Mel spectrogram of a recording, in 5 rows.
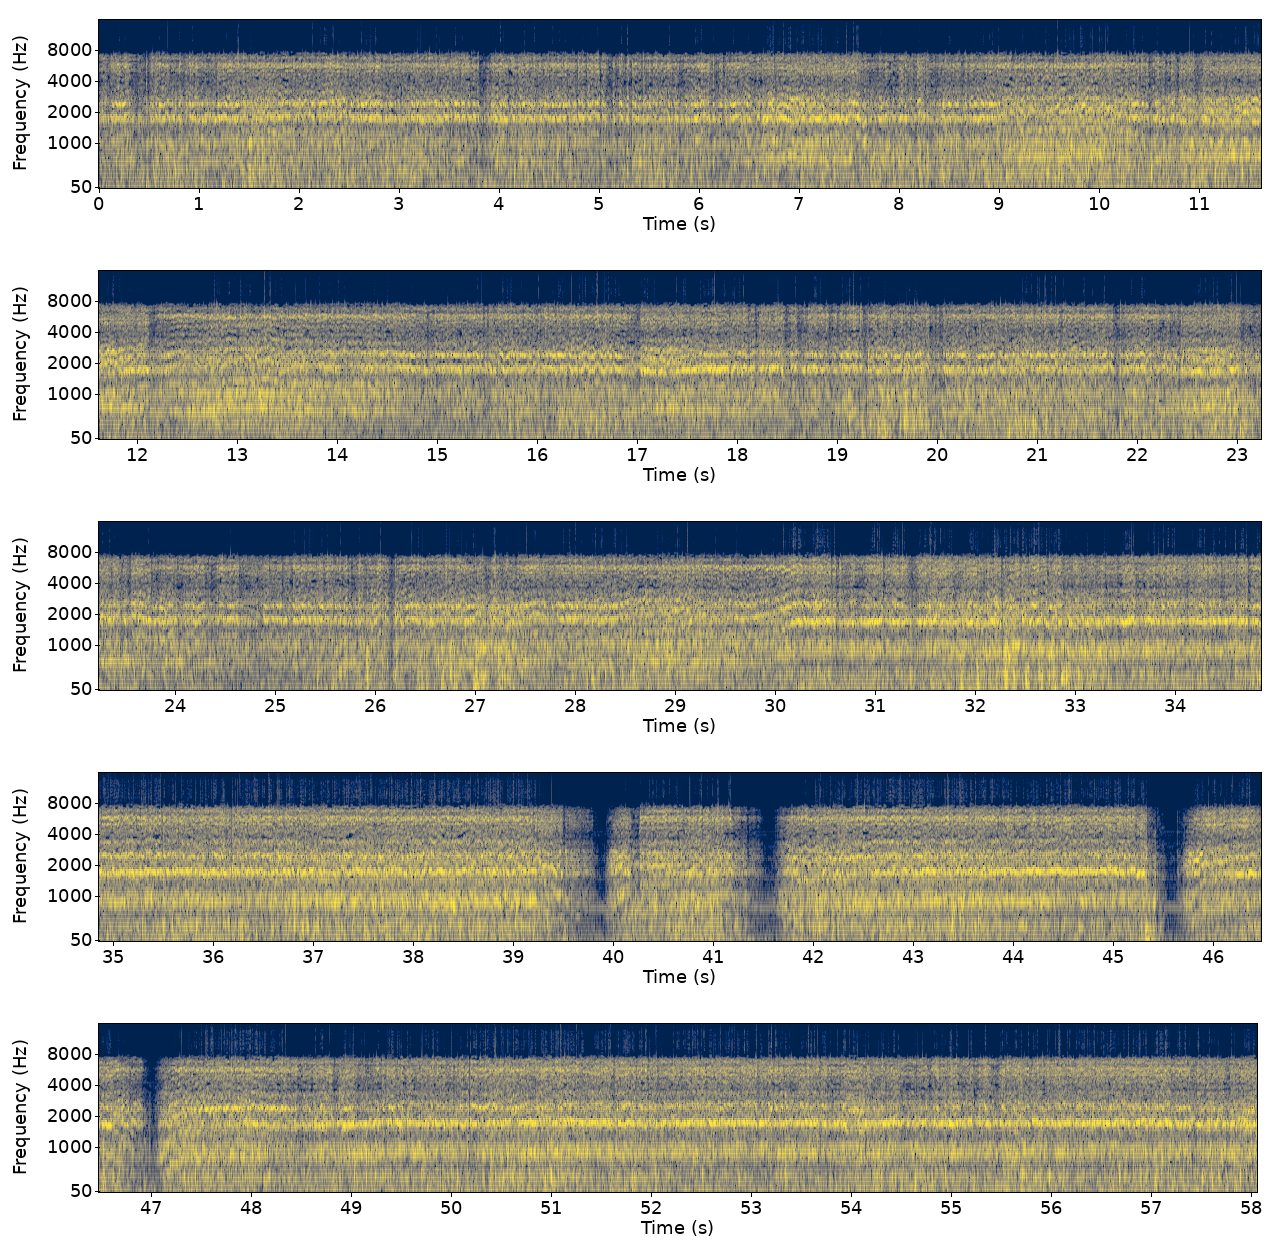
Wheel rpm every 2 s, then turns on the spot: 160, 160, 160, 160, 160, 160, 160, 170, 160, 160, 160, 170, 160, 160, 160, 210, 220, 230, 220, 170, 110, 180, 190, 130, 210, 220, 230, 230, 240.
none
